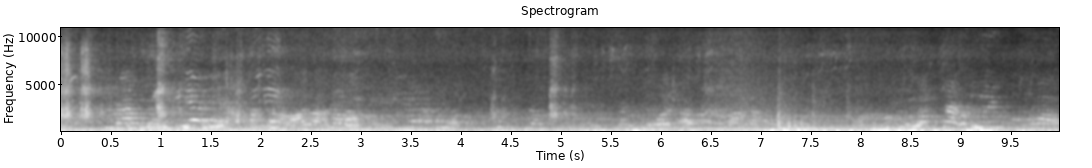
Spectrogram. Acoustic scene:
park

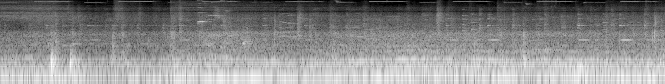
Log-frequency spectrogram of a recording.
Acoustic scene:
bus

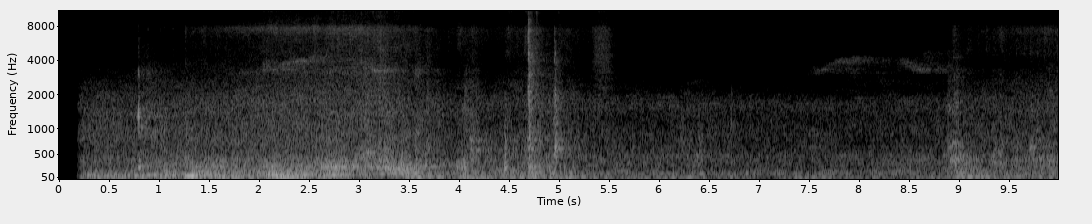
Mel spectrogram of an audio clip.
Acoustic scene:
elevator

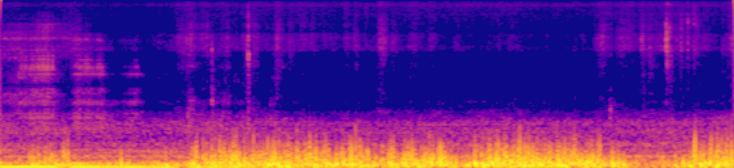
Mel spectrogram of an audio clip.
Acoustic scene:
car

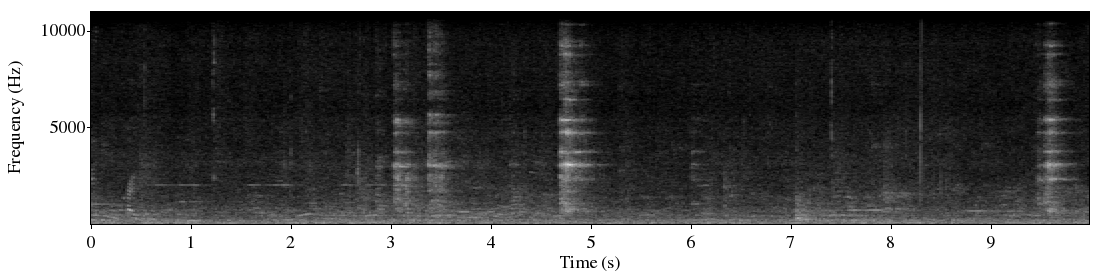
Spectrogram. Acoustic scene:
cafe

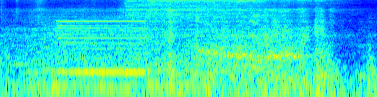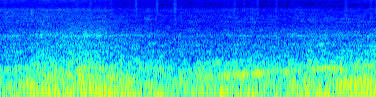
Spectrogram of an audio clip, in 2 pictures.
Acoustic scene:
bus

